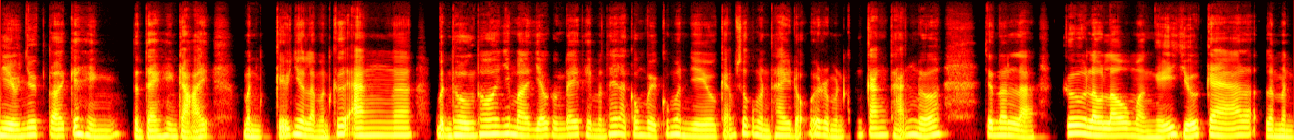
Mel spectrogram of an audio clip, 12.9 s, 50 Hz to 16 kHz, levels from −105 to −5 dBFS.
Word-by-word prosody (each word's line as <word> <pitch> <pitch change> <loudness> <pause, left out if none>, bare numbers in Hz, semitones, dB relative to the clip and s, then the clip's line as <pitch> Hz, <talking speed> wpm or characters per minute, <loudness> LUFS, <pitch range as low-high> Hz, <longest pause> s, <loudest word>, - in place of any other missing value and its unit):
nhiều 130 -3 +4
như 145 +4 +1
tới 135 -2 +1
cái 160 +5 +1
hiện 120 0 -3
tình 130 -4 -1
trạng 115 +1 +1
hiện 125 -1 -2
trại, 115 +3 +1 0.3
mình, 125 -3 +1 0.2
kiểu - - +2
như 155 +1 +3
là, 125 -2 +1
mình 115 0 -2
cứ 165 - +2
ăn, 145 -2 +1
ơ, 145 0 +1 0.3
bình 135 0 +1
thường 140 -1 +3
thôi 160 +2 +3
nhưng 165 -2 +2
mà 140 -2 +2
dạo 130 0 0
gần 135 -1 -5
đây 150 +1 0
thì 140 - -2
mình 120 -1 -5
thấy 170 +1 0
là 160 - -1
công 145 0 -3
việc 125 -3 -1
của 155 - -7
mình 155 -4 0
nhiều, 125 -1 +1
cảm 130 - -5
xúc 170 +3 -2
của 160 - -5
mình 125 -4 -1
thay 135 +1 -1
đổi, 125 +4 -2
rồi 140 -3 -1
mình 115 -1 -3
cũng 150 +4 -12
căng 145 0 +1
thẳng 150 +3 -2
nữa. 140 +4 +2 0.4
Cho 145 - +1
nên 140 0 +1
là 110 -1 -1 0.3
cứ 175 0 +4
lâu 145 -3 +5
lâu 135 0 +3
mà 125 -3 -1
nghỉ 115 +6 +1
giữa 130 +3 +4
ca 135 -3 +2
á, 150 +1 0
là 130 -1 0
mình 120 -2 -1
140 Hz, 275 wpm, -22 LUFS, 125-150 Hz, 0.4 s, lâu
